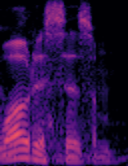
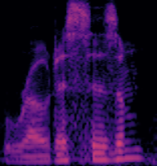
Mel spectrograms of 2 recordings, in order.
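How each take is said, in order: First: The word begins with a W sound instead. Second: The word begins with a clear R sound.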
